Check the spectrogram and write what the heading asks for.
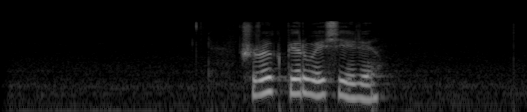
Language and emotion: Russian, neutral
